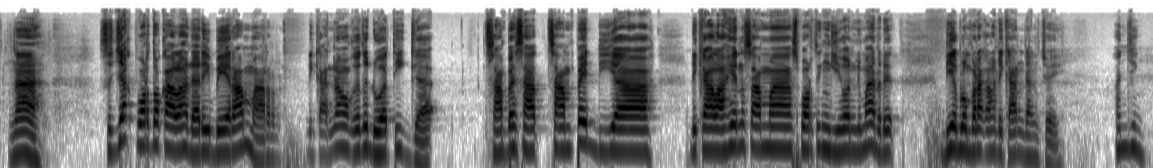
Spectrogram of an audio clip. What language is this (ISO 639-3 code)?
ind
